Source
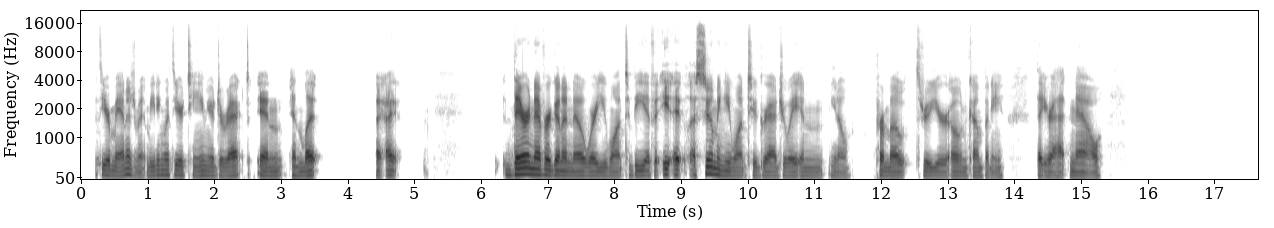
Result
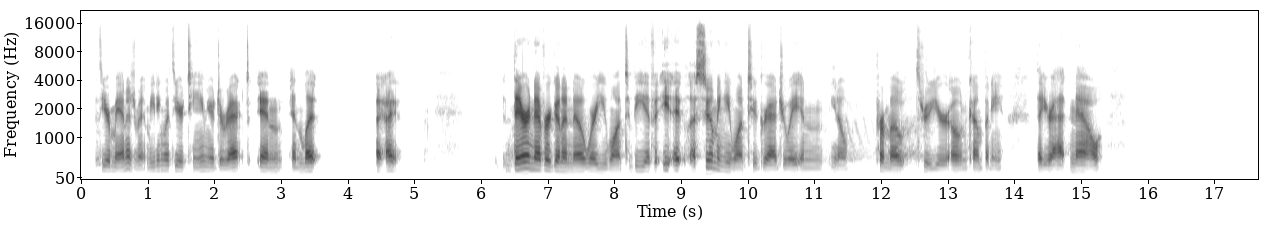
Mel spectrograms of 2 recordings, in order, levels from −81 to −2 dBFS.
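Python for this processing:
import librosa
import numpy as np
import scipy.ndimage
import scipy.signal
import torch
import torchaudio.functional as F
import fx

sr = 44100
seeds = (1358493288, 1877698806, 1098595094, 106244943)

y = scipy.signal.sosfilt(scipy.signal.butter(4, 680.0, 'highpass', fs=sr, output='sos'), x)
y = fx.peak_eq(y, sr, hz=3500.0, db=-6.5, octaves=0.45)
y = fx.echo_warbled(y, sr, ms=124, feedback_pct=56, rate_hz=2.8, cents=181, wet_db=-22, at=(10.85, 12.85))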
